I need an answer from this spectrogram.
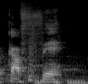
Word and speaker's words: café: Por exemplo, a palavra café. Café é uma palavra que a tônica está no E, né? No fé.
